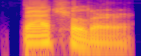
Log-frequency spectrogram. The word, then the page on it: bachelor: American English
